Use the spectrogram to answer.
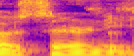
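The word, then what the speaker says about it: Czerny: I think also, what's his, Henry, how do you say his last name? Henry Cerny? – Oh, Cerny. Yeah.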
